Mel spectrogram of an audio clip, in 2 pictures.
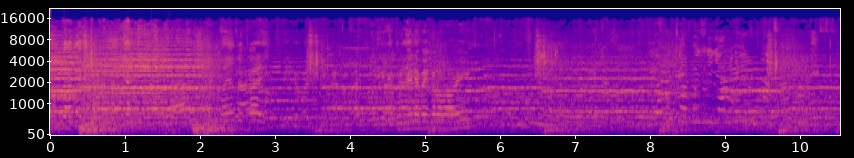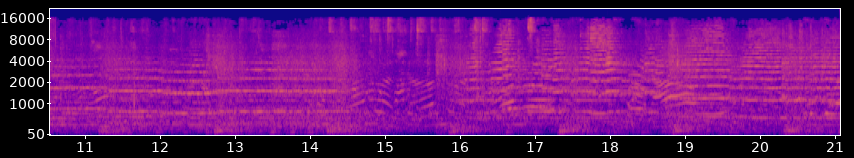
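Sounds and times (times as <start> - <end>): drum beats: 0.0 - 21.0.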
